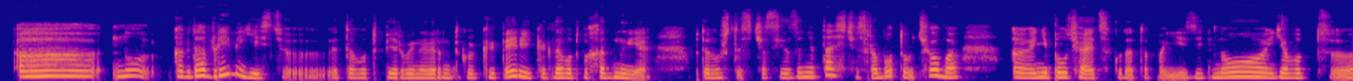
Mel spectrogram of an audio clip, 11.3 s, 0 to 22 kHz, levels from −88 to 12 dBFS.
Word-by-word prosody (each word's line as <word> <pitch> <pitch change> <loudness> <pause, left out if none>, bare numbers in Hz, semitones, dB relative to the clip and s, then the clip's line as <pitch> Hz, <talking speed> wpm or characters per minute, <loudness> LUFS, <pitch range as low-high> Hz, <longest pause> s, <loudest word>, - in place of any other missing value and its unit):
А, 270 +1 +5
ну, 270 +1 0 0.2
когда 260 +3 +4
время 305 +5 +2
есть. 190 -5 -2
Э, - - -9 0.3
это, 200 - -5
вот, 195 0 -7
первый, 190 -2 0
наверно, 190 +1 0
такой 195 -1 -8
критерий, 230 +4 +1
когда, 205 +1 0
вот, 200 0 -2
выходные. 210 -2 -1 0.3
Потому 195 0 -3
что - - -7
сейчас 195 0 -8
я 200 - -3
занята, 225 +9 0
сейчас 220 -8 -8
работа, 205 +6 -1
учёба, 245 -7 +3 0.4
э, 215 -2 +2
не 220 +1 +3
получается 210 -3 +1
куда-то - - -7
поездить. 205 0 -6
Но 230 +2 +4
я 210 0 +1
вот, 205 0 -5
э, - - -5
215 Hz, 170 wpm, -21 LUFS, 200-255 Hz, 0.4 s, А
